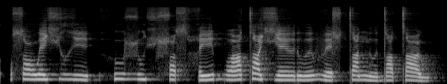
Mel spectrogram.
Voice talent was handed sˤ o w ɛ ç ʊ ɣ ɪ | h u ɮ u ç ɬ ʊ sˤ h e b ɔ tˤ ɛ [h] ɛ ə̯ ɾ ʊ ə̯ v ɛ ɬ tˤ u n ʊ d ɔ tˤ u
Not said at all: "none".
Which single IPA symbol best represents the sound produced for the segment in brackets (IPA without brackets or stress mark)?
ç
